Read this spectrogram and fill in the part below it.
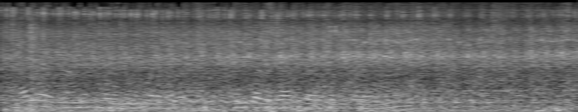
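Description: A KKRTC bus engine idles at the Yadgir bus stand, a loud continuous low rumble that fills the scene, with voices in the busy station around it.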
